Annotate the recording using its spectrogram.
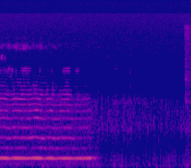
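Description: A singer's voice holding the last note of a line of a Hindi devotional chant, steady in pitch, ending just over a second in and leaving faint low background noise.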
